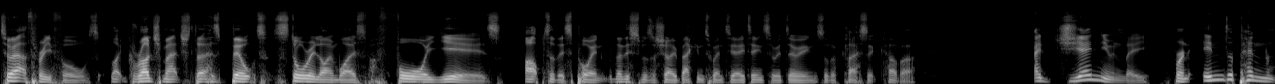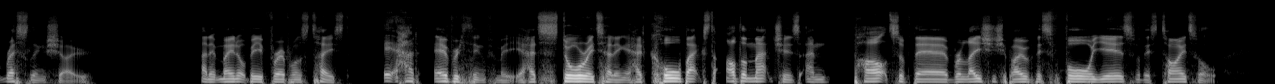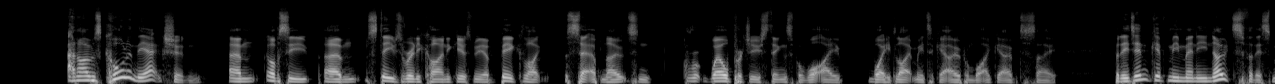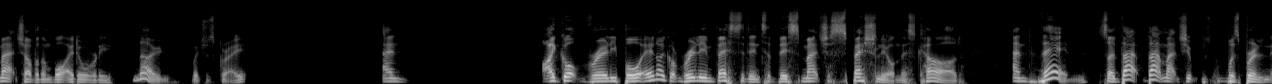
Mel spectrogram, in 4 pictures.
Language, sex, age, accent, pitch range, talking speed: English, male, 30-49, British, 110-140 Hz, 190 wpm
